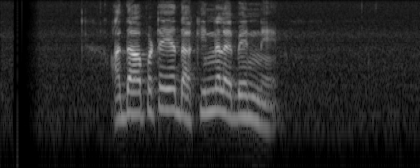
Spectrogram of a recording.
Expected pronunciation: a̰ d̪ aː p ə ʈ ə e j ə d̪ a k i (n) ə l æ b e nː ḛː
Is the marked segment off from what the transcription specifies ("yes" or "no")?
yes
